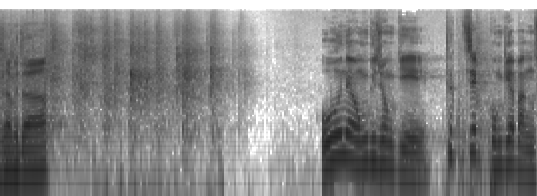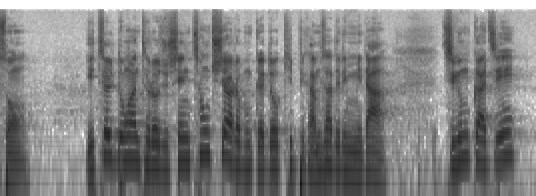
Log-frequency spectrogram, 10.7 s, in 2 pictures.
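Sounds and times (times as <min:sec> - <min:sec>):
speech: 0:00.0 - 0:00.7, 0:03.2 - 0:10.6
audience applause: 0:00.0 - 0:02.6.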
